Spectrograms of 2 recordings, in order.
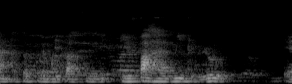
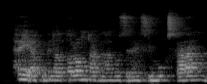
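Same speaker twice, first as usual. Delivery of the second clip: rushed, hurried, high delivery rattled off quickly; 6 semitones higher than usual. Teacher shows children a request said too fast: quick, hurried request. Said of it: "dengan intonasi yang cepat seperti ini".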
